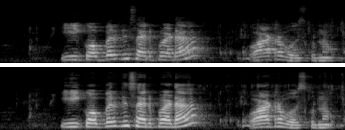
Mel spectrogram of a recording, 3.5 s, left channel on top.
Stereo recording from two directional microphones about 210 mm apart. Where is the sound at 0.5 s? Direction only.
45° right (ahead or behind).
